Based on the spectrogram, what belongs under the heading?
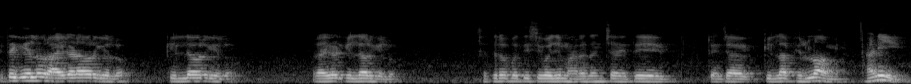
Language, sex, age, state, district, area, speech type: Marathi, male, 18-30, Maharashtra, Raigad, rural, spontaneous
